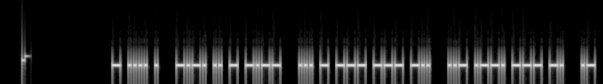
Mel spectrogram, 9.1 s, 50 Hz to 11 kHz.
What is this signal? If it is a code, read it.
Morse code, heard as a keyed tone, about 30 wpm, 700 Hz. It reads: THE CITY STOOD UPON A
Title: Sentences from Top 1100 Words 30wpm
